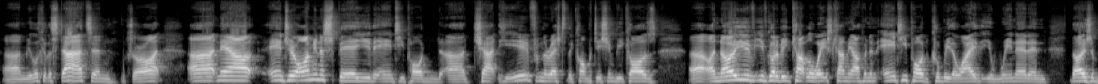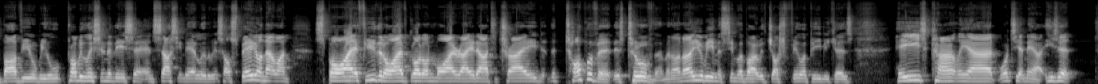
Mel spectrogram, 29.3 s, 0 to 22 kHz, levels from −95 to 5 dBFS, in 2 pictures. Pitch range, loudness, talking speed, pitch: 150-190 Hz, -19 LUFS, 250 wpm, 165 Hz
